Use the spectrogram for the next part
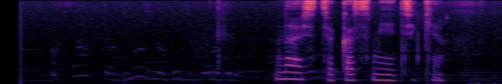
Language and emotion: Russian, neutral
